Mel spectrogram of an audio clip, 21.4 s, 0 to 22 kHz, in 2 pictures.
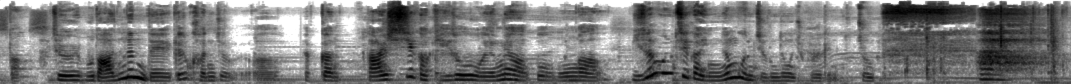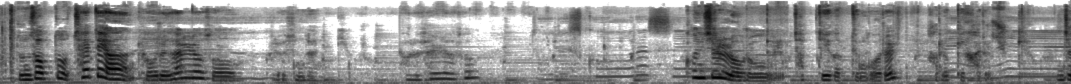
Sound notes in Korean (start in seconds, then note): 8.8 쓰으으으읍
